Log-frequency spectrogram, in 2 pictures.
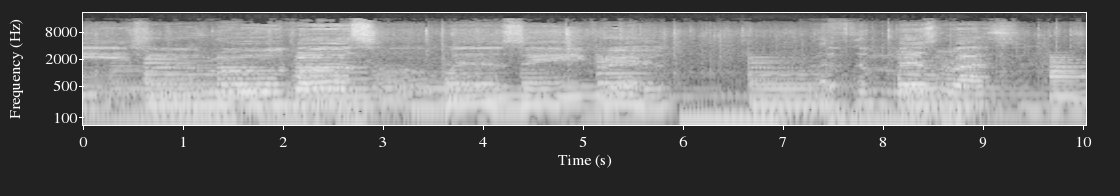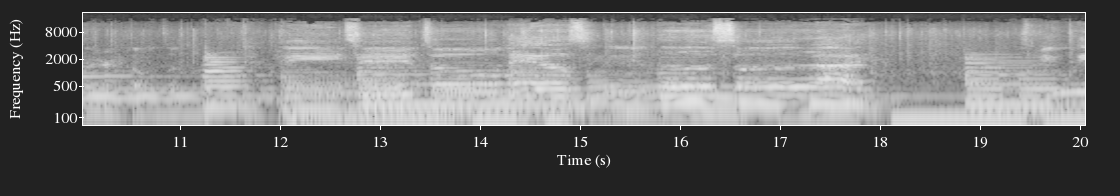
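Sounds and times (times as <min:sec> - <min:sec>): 
keyboard music in D: 0:00.0 - 0:20.0
rain: 0:00.0 - 0:20.0.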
